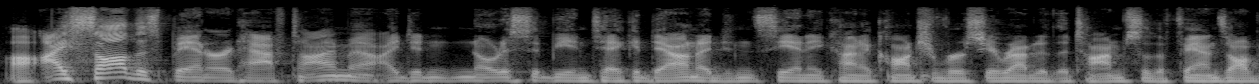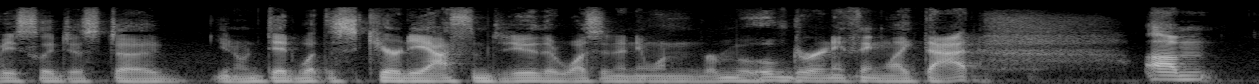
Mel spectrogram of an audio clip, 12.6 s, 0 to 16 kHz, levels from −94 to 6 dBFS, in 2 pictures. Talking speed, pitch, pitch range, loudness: 245 wpm, 90 Hz, 85-100 Hz, -27 LUFS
